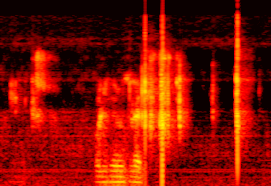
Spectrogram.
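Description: Three sharp clicks at the computer, two close together a little past halfway and one near the end, the loudest sounds here, with short snatches of speech around them.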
